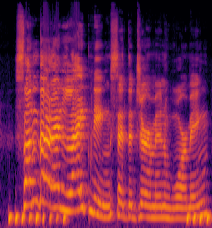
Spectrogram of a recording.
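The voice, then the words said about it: Put-on accent. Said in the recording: “Oh, I lost my accent.”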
